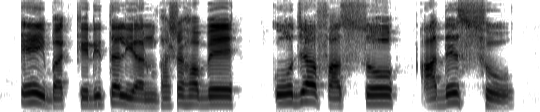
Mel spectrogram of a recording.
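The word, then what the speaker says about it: cosa: আমি এখন কি করব এই বাক্যের ইতালিয়ান ভাষা হবে কোজা ফাসো আদেসো। কোজা ফাসো আদেসো। এখানে সি ও কো এস এ এর উচ্চারণ হবে যা।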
